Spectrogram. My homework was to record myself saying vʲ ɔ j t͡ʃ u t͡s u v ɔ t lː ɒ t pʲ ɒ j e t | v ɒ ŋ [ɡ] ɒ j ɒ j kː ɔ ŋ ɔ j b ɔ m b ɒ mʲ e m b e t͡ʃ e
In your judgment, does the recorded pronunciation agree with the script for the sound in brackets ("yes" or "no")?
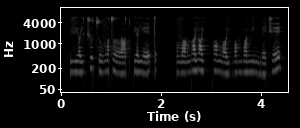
yes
